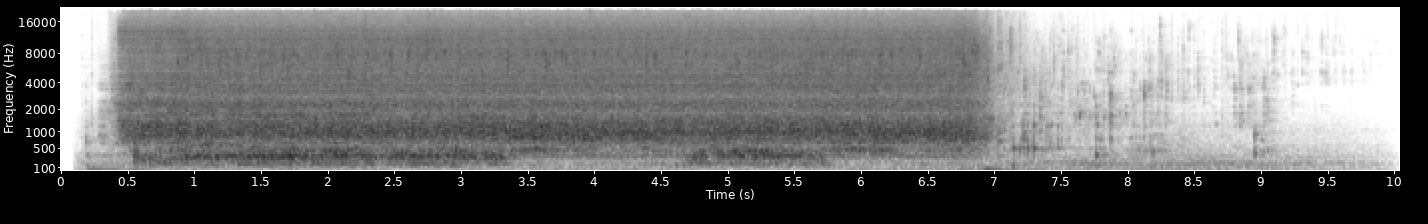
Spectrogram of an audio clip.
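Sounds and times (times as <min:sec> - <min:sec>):
garden tap water flowing very hard: 0:00.2 - 0:08.0.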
